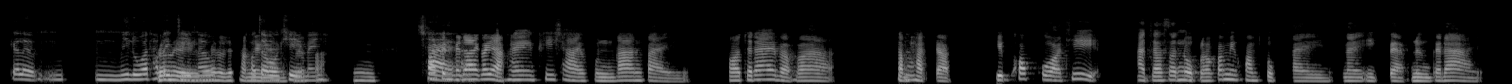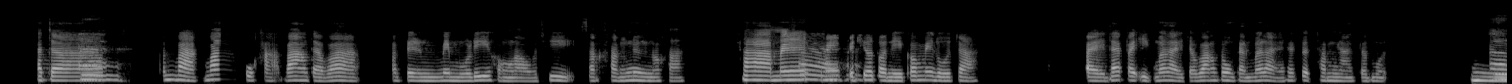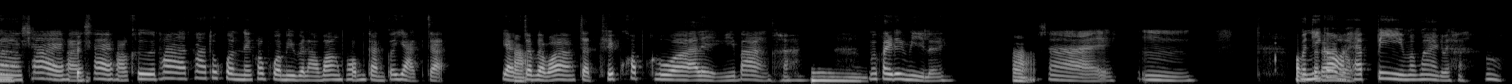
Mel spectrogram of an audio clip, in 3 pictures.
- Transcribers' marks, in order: tapping; in English: "Memory"; other background noise
- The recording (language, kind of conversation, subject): Thai, unstructured, คุณเคยมีประสบการณ์สนุกๆ กับครอบครัวไหม?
